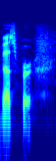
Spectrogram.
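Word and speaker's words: VSEPR: for molecular geometries is called Vesper I pronounce it Vesper it stands for valence shell electron pair repulsion and then there's a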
